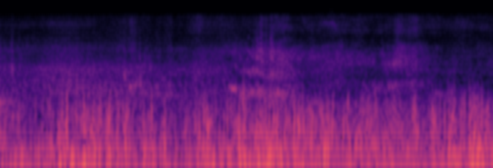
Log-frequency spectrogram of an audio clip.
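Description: Sports car engine running hard as the car is driven fast through an autocross course.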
